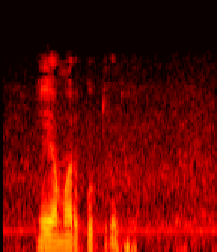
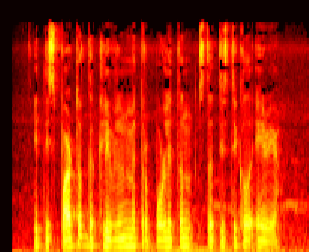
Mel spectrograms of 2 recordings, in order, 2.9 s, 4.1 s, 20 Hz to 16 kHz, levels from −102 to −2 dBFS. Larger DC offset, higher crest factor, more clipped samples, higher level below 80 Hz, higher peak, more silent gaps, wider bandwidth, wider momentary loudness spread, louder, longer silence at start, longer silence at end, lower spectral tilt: neither; about the same, 20 dB vs 22 dB; neither; second, -62 dBFS vs -46 dBFS; second, -24 dBFS vs -2 dBFS; neither; second, 7.4 kHz vs 11.5 kHz; first, 26 LU vs 10 LU; second, -42 LUFS vs -23 LUFS; about the same, 0.25 s vs 0.2 s; about the same, 0.05 s vs 0.15 s; first, -6.5 dB/octave vs -4 dB/octave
